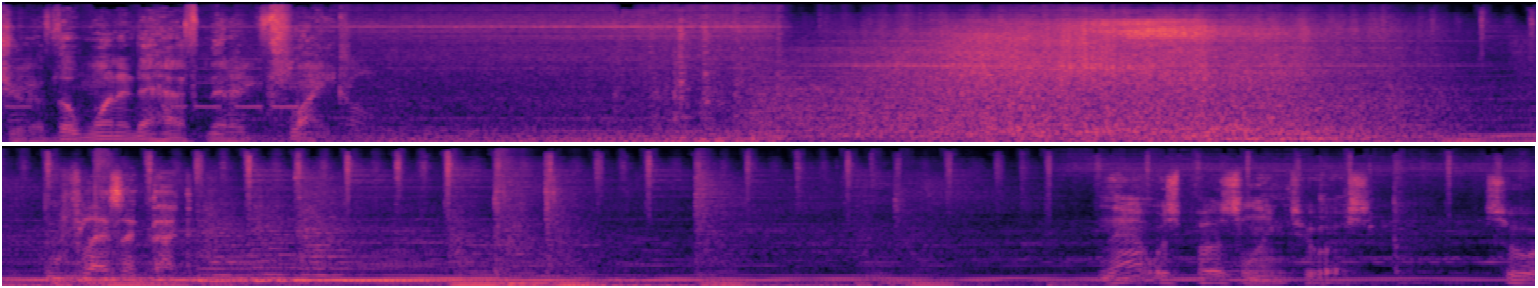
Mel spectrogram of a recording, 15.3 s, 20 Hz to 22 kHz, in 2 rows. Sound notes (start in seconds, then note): 4.2 plane roaring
